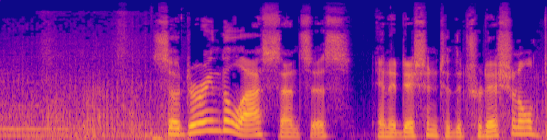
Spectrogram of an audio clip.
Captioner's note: voice-over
